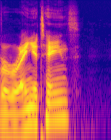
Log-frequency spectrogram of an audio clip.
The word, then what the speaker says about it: orangutan: There's no G at the end of orangutan.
